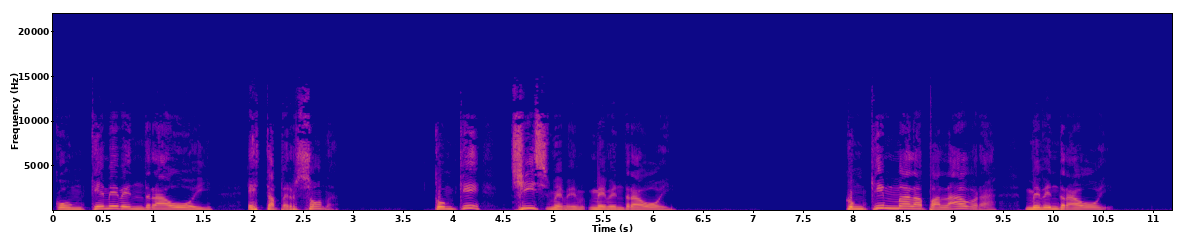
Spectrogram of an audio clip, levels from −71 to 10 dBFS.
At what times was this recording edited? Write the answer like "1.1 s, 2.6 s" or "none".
none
